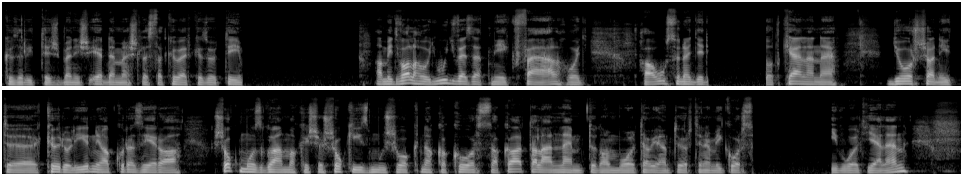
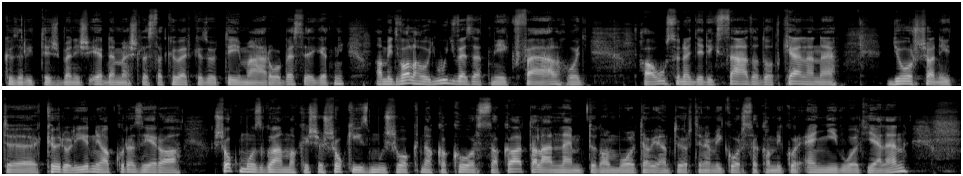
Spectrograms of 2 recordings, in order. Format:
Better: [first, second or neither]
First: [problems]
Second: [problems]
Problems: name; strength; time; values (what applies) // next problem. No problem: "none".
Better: second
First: audio cutting out; at 2.5 s for 1 s, at 7 s for 0.5 s and at 17 s for 1 s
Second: none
